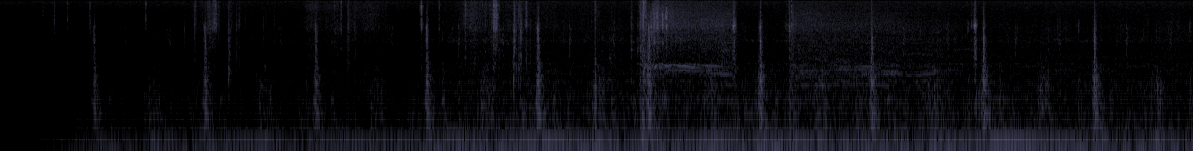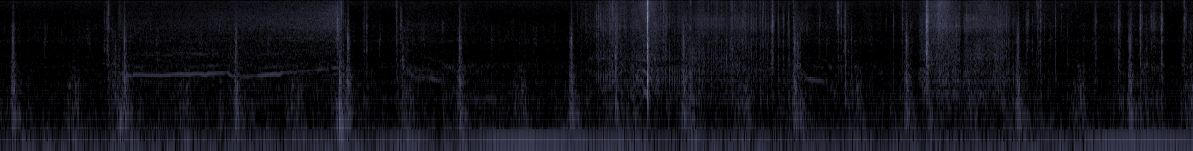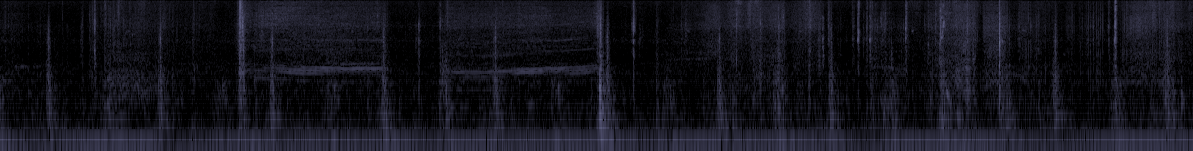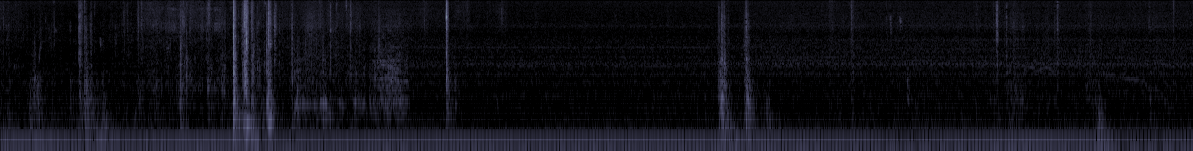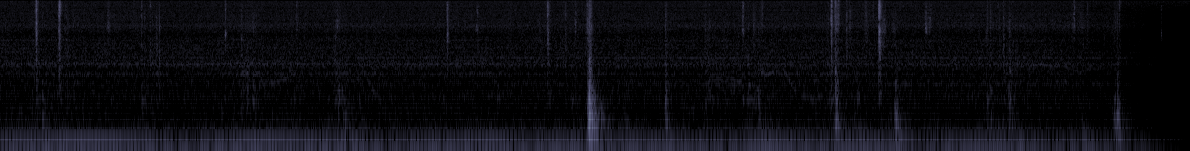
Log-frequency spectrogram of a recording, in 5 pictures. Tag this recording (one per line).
auto
Bformat
car
driving
interior
windshield
wipers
